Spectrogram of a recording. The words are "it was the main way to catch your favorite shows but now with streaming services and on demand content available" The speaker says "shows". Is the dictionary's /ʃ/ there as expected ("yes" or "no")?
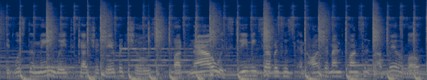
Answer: yes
